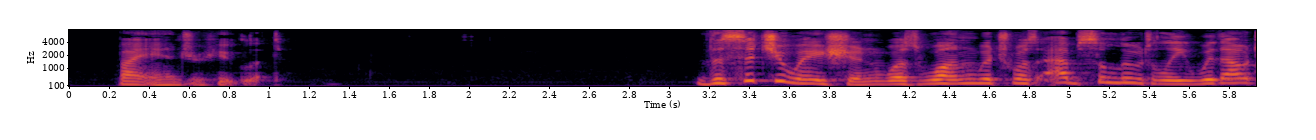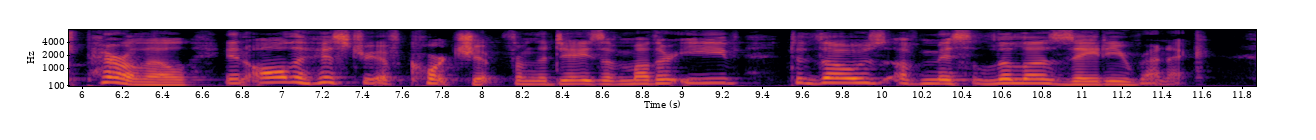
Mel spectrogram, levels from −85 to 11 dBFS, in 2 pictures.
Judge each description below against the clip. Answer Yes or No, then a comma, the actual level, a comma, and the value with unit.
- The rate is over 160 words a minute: No, average, 150 wpm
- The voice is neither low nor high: No, high, 205 Hz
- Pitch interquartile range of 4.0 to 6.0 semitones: Yes, average, 4.8 semitones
